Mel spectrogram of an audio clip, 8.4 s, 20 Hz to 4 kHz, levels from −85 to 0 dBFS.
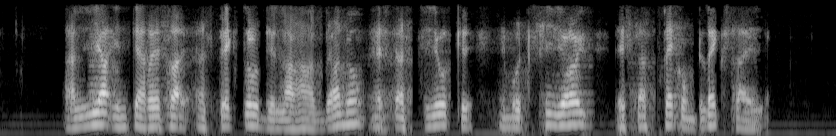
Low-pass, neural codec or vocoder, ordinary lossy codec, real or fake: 3.6 kHz; codec, 44.1 kHz, 2.6 kbps, SNAC; AAC, 16 kbps; fake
